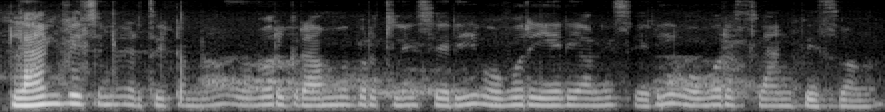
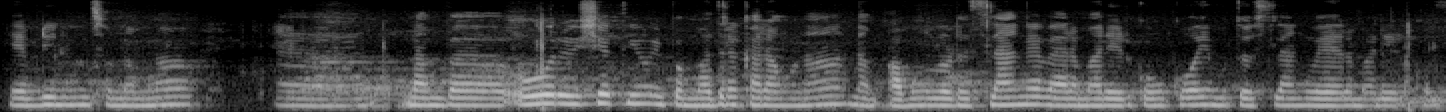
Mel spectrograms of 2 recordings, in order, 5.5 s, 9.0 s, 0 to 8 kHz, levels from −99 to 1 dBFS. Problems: constant background noise, background conversations at intervals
